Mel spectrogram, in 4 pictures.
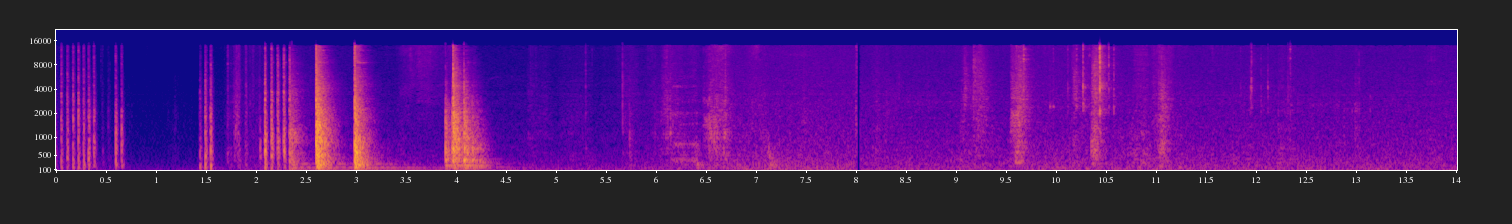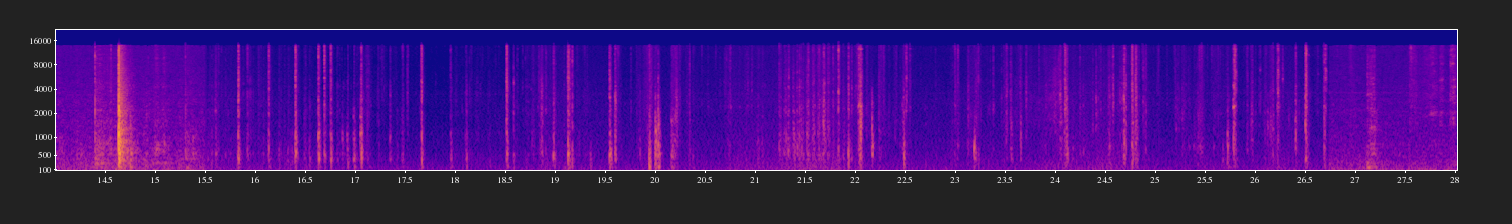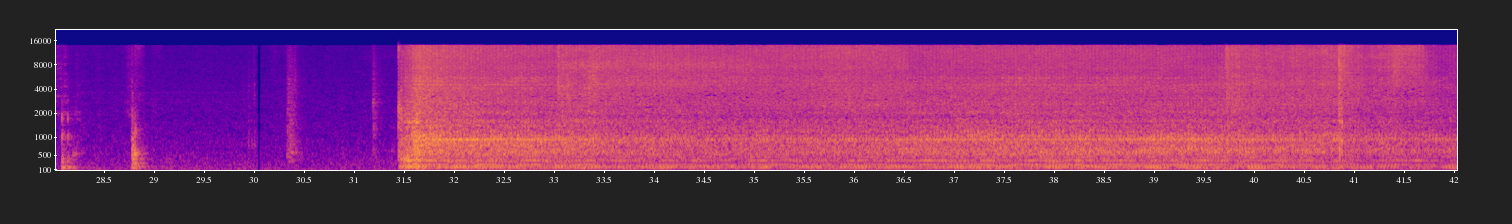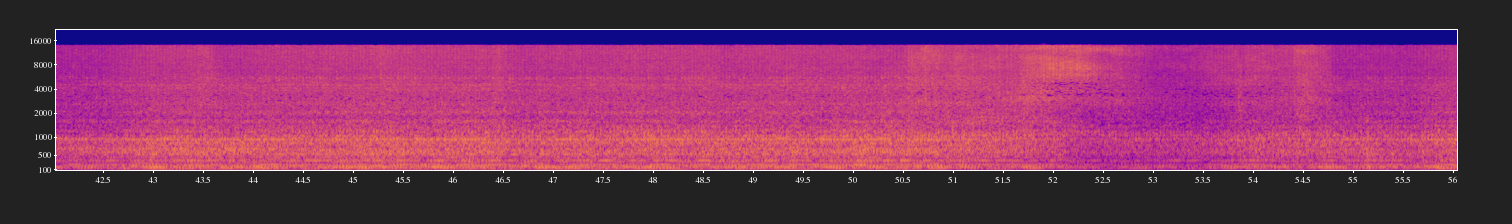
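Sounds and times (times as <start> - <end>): belt sander motor hum: 31.5 - 56.0.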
